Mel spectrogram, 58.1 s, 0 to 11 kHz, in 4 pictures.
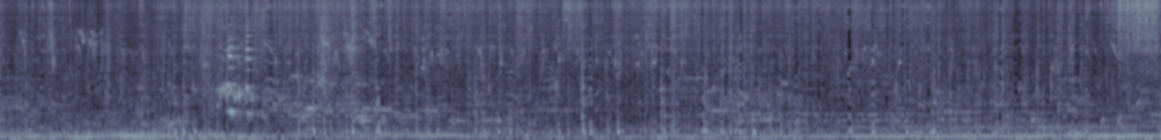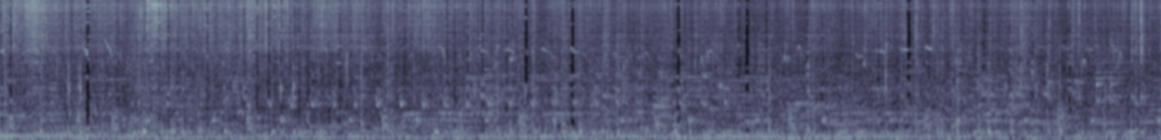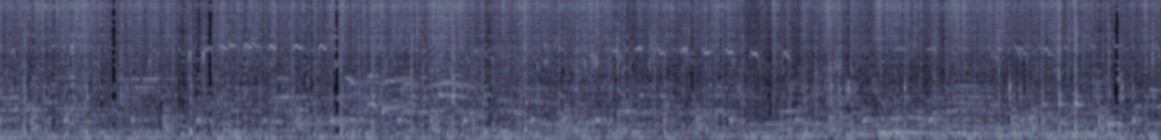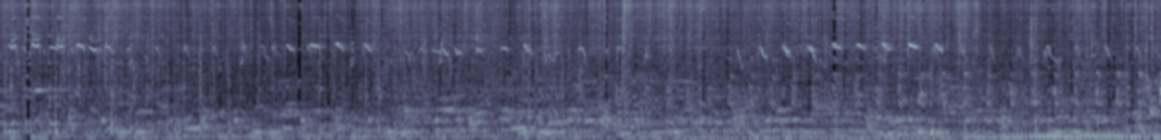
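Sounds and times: ducklings peeping: 0.0s - 58.0s.

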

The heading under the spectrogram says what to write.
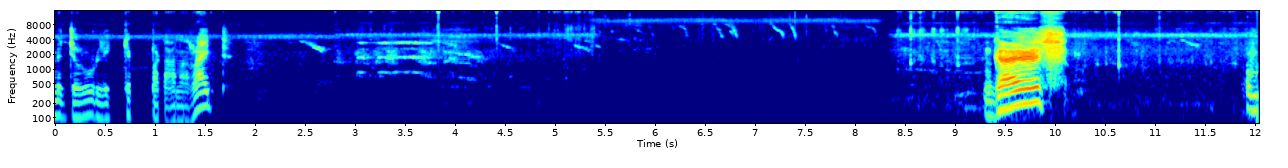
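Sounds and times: bird chirps: 0.0s - 2.9s, 3.9s - 9.5s, 10.1s - 12.0s
rooster crowing: 2.8s - 4.4s.

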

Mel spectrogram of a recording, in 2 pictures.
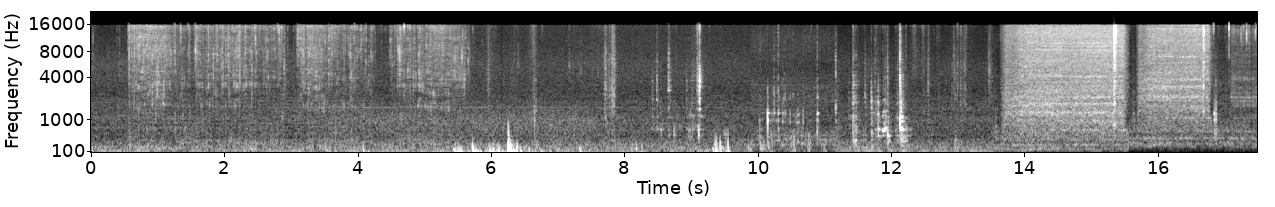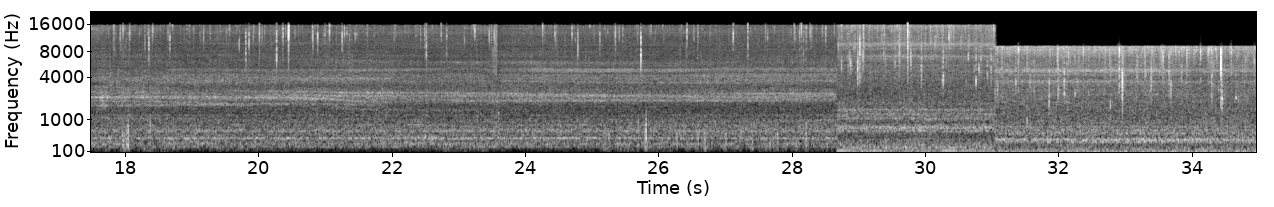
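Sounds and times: water splashing and pouring: 0.6s - 5.8s.

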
